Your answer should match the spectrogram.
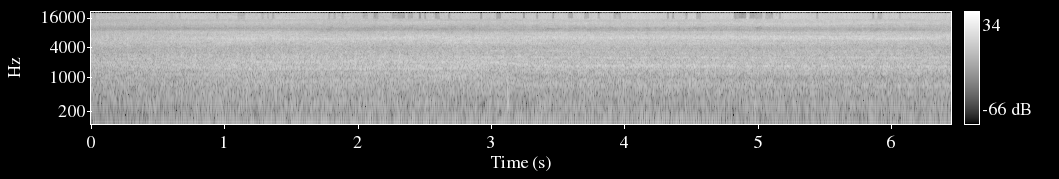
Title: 5.3 bad injector/ rough runner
